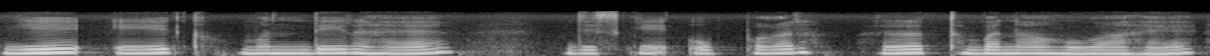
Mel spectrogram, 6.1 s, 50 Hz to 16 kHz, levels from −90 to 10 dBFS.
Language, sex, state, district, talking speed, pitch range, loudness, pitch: Hindi, female, Uttar Pradesh, Saharanpur, 100 wpm, 190-210 Hz, -16 LUFS, 195 Hz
